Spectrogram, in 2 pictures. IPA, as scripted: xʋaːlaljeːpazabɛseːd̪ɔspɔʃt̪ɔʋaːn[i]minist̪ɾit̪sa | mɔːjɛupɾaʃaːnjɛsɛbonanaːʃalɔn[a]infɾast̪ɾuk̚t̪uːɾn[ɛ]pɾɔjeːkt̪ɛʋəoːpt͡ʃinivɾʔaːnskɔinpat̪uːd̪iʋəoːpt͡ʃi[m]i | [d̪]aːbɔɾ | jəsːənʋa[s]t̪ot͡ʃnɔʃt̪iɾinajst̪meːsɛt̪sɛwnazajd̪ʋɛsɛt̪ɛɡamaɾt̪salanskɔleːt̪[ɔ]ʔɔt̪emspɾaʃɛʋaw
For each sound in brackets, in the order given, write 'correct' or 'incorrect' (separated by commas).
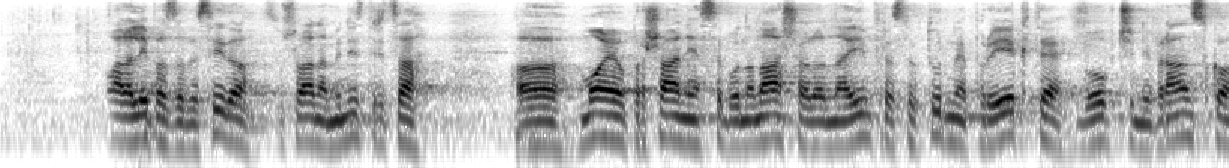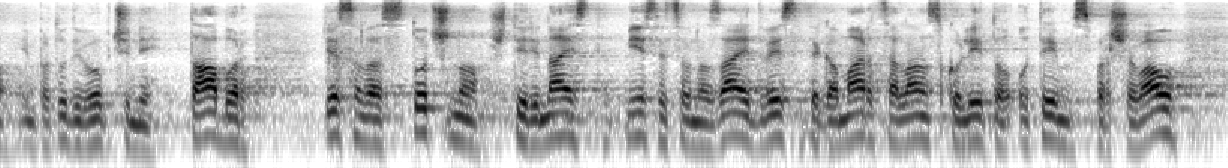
incorrect, correct, correct, incorrect, incorrect, correct, correct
